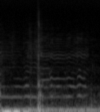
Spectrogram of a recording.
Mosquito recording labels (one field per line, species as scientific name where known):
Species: Culex quinquefasciatus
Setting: cup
